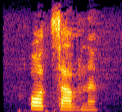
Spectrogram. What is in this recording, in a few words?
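"отсавны", Komi, female; kpv; audio dict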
